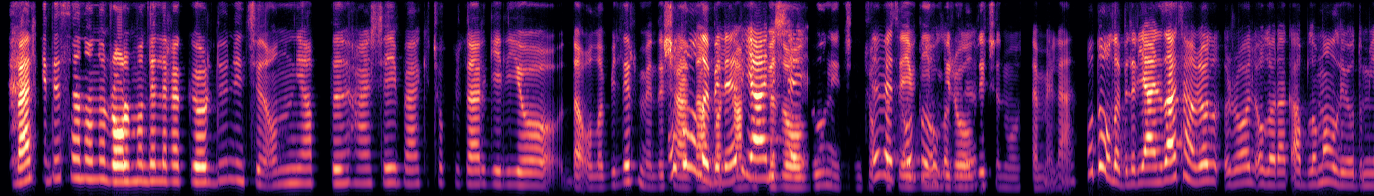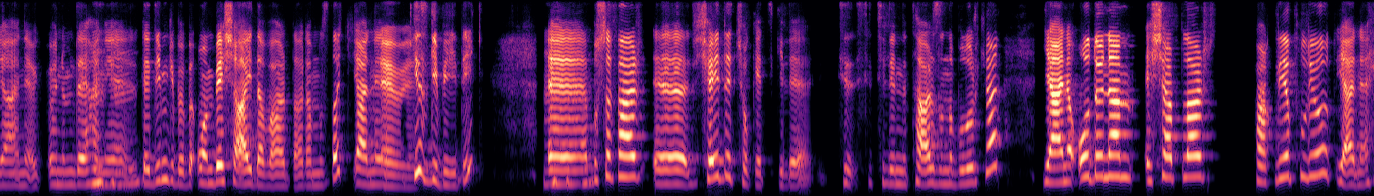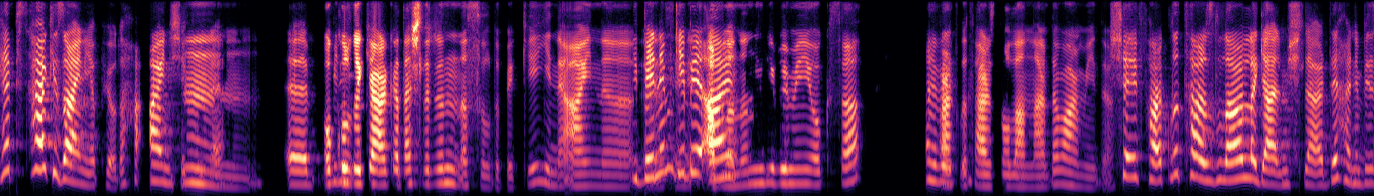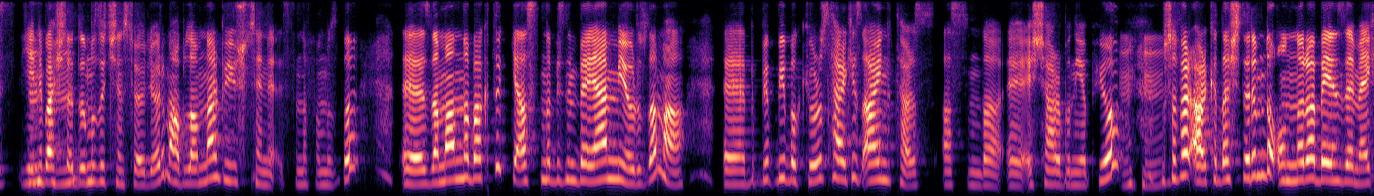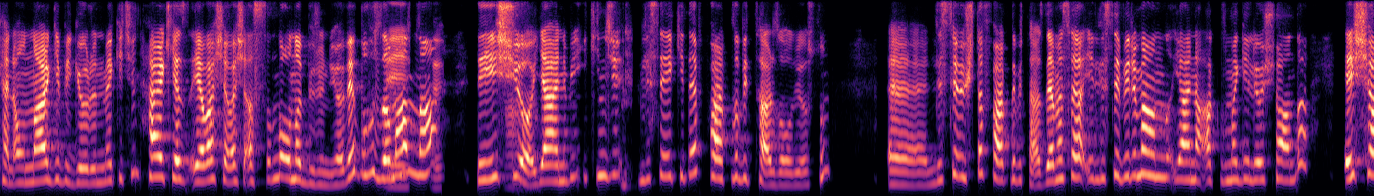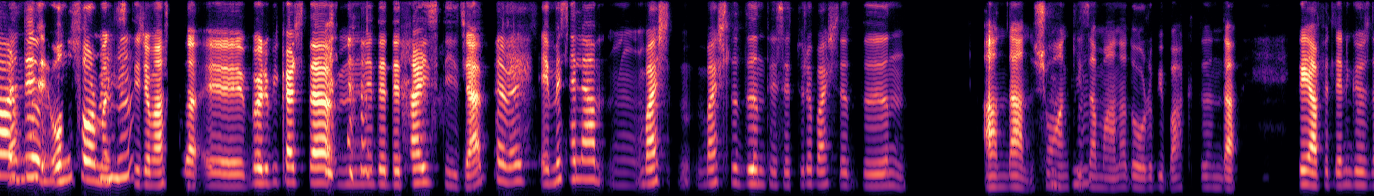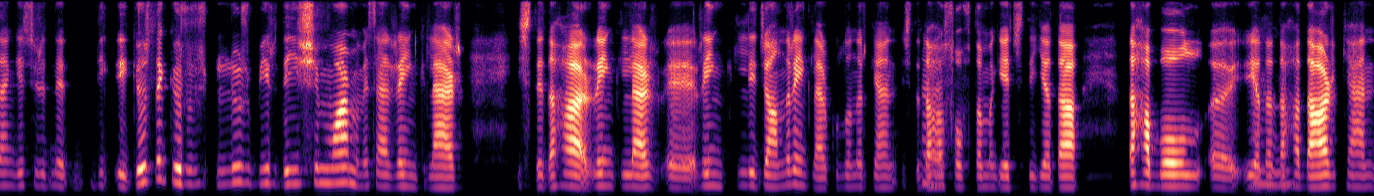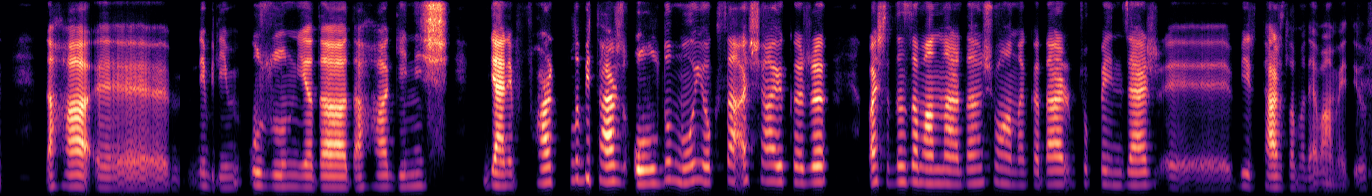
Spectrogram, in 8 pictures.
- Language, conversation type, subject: Turkish, podcast, Tarzın zaman içinde nasıl değişti ve neden böyle oldu?
- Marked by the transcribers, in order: other background noise; chuckle; tapping; in English: "soft'a"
